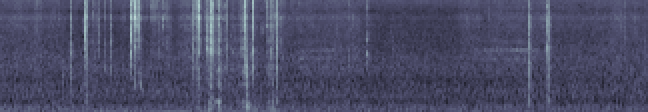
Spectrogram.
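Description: A quick run of light clicks and jingling rattles, like small hard objects being handled, over a low steady rumble. The loudest click comes about two and a half seconds in, and two more single clicks follow near the end.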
